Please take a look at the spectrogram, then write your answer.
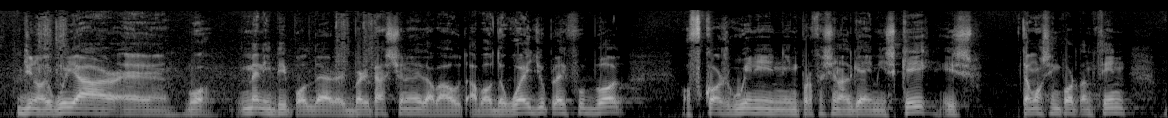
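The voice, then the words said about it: Spanish accent. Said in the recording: “I'm Spanish, as you can see with my accent.”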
